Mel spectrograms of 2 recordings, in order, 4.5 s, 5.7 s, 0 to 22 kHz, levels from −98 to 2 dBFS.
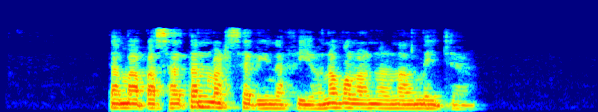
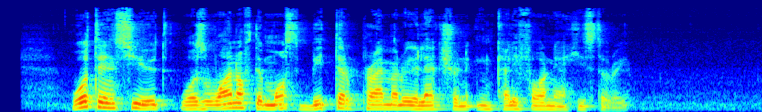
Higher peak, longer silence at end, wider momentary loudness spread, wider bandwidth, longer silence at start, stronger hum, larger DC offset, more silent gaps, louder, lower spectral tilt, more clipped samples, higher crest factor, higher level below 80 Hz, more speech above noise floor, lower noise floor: first, -2 dBFS vs -6 dBFS; about the same, 0.95 s vs 1 s; second, 7 LU vs 11 LU; second, 8 kHz vs 16.5 kHz; first, 0.85 s vs 0.55 s; neither; neither; neither; first, -18 LUFS vs -25 LUFS; about the same, -5.5 dB/octave vs -6.5 dB/octave; neither; about the same, 18 dB vs 20 dB; first, -60 dBFS vs -70 dBFS; first, 66 dB vs 37 dB; first, -84 dBFS vs -61 dBFS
